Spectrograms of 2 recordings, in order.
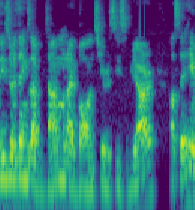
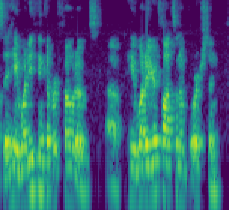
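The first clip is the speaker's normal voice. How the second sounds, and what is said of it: Higher-pitched, softer, vulnerable-sounding voice. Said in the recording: “change the pitch of my voice, make it a little higher”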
